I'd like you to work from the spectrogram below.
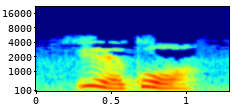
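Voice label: "越过", Mandarin Chinese; hsk; chinese-flashcards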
